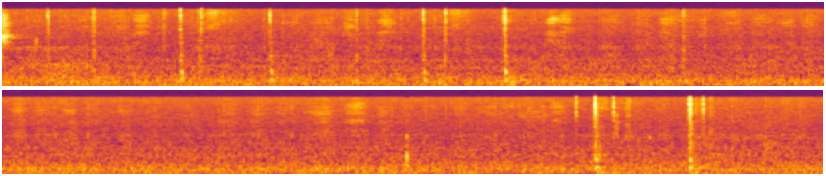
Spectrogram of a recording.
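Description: Faint stylus writing on a tablet screen: small scattered taps and scratches of the pen tip, over a low steady hum.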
